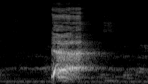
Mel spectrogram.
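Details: A single sharp, loud, voiced gulp with a sudden onset, typical of a hiccup.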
